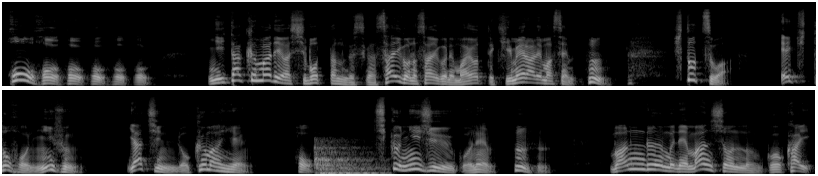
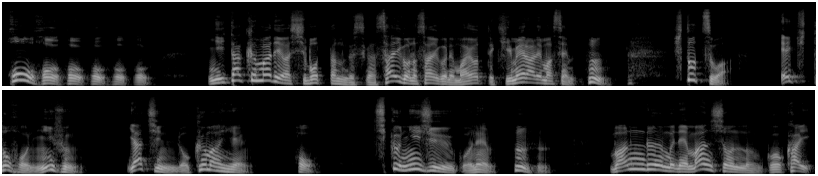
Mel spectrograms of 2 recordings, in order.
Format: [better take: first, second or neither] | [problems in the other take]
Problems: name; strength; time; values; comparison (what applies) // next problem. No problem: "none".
second | door banging; noticeable; at 11 s; peak 6 dB below the speech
